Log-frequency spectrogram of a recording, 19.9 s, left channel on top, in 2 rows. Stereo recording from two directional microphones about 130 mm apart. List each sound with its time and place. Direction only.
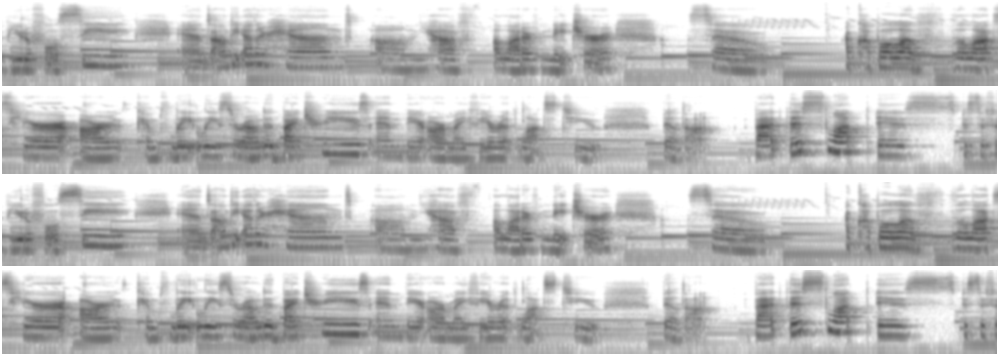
0.2 s speech: 60° right (ahead or behind)
7.4 s speech: centre (ahead or behind)
8.4 s speech: 60° right (ahead or behind)
9.3 s music: centre (ahead or behind)
9.6 s speech: 60° right (ahead or behind)
16.6 s speech: 65° right (ahead or behind)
